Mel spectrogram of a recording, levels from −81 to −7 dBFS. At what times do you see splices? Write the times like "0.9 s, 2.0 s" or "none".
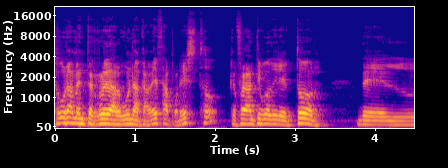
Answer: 2.1 s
